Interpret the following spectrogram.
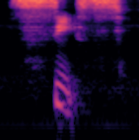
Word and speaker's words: six: pronounced exactly the same the i in the french language is pronounced like the letter e so we get cease try it for me sis from the top cease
